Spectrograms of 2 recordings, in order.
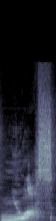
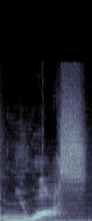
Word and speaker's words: MUOS: This was the third of the Mobile User Objective System satellites, MUOS. He pronounced it much better than I did. Every time I see it, it sounds like mucus to me.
